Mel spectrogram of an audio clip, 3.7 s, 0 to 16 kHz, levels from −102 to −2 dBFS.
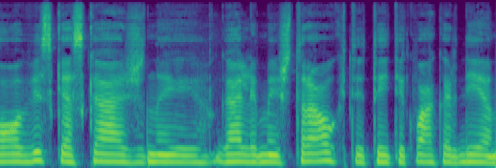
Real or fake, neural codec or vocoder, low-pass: real; none; 14.4 kHz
